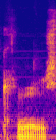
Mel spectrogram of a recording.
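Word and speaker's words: Crusch: I guess they need to hear from all the candidates to at least say the Okay, no, her name is pronounced Krush.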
